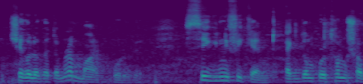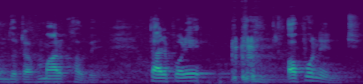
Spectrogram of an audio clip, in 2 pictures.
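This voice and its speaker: A man, teaching a textbook lesson to children step by step and reading English sentences slowly. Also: fairly high pitch, dark tone, highs cut off, a little hiss or hum. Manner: clears his throat now and then.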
